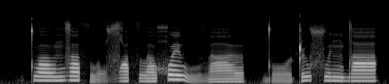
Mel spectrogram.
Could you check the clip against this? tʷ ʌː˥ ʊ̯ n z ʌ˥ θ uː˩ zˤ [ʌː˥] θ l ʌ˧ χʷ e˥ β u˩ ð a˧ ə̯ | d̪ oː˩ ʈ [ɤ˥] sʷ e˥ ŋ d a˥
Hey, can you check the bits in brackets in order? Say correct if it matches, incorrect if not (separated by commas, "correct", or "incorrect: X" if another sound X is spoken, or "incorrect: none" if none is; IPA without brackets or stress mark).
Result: incorrect: ʌ˥, incorrect: ɯ˥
